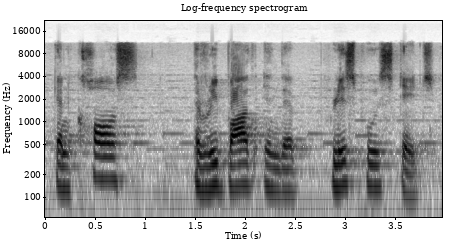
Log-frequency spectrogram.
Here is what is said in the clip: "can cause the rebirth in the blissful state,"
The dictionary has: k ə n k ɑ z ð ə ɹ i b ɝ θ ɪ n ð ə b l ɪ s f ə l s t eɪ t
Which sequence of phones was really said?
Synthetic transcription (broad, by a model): k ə n k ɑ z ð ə ɹ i b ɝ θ ɪ n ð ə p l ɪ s p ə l s t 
